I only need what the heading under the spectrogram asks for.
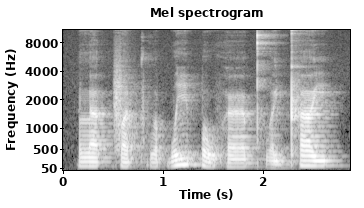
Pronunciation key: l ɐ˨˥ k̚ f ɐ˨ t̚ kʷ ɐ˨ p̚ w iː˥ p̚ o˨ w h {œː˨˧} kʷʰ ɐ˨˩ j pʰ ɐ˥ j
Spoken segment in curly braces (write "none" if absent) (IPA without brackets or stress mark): œː˨˧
